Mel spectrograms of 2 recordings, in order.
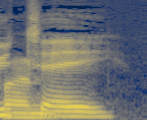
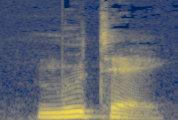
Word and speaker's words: Moutet: Corentin Moutet. – Moutet, yeah. against Dan Evans. Oh, my word. I've never seen Mute play a full match.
